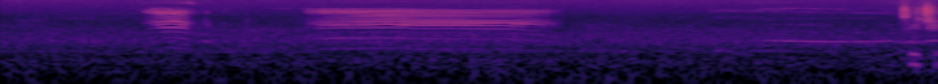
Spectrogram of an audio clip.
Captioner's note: baby crying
